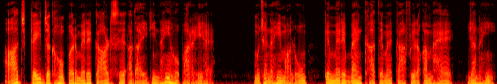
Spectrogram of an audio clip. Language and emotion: Urdu, sad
